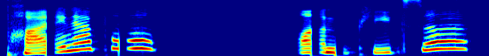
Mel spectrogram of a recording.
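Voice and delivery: high, incredulous question; shocked disbelief. Acted. AI hearing pineapple suggested, shocked disbelief. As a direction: react as if the idea is outrageous.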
